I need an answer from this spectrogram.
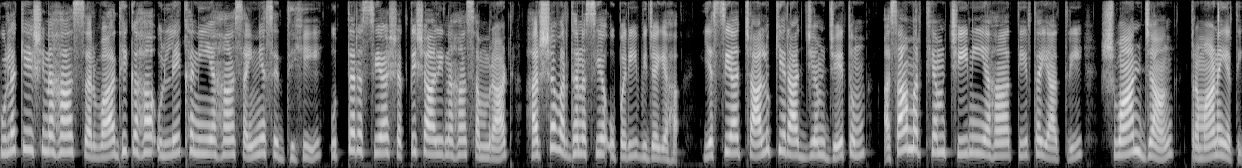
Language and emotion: Sanskrit, neutral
